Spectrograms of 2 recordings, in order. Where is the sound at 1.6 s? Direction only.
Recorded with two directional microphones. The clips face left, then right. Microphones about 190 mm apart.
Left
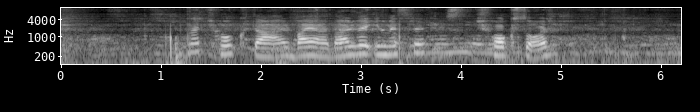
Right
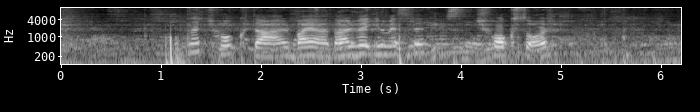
10° left (ahead or behind).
